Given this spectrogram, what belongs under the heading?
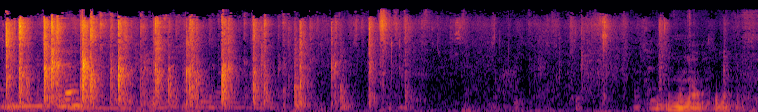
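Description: A church congregation claps loudly in acclaim of Jesus during a worship service. The dense, rapid clapping fades after a few seconds to scattered claps, and a voice rises near the end.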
